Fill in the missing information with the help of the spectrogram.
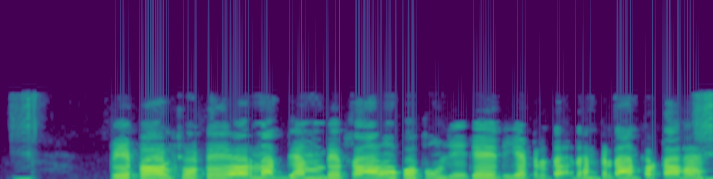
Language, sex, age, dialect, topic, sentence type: Hindi, female, 31-35, Awadhi Bundeli, banking, statement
